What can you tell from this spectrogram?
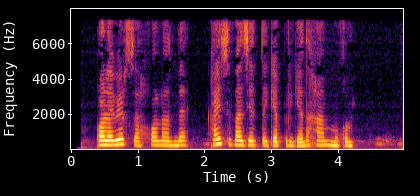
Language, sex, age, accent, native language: Uzbek, female, 18-24, Sirdaryo, Uzbek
